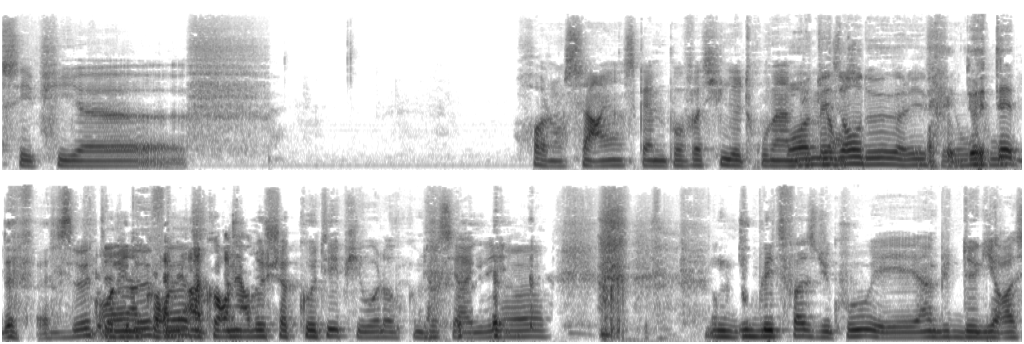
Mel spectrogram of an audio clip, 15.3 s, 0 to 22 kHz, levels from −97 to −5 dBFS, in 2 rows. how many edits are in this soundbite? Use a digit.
1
